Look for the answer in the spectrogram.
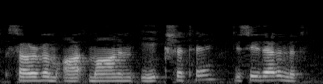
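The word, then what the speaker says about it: Ikshate (ईक्षते): There's a short E there, Ikshate, on your... – Mm-hmm. – It should be long. It should be Sarvam Ikshate.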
